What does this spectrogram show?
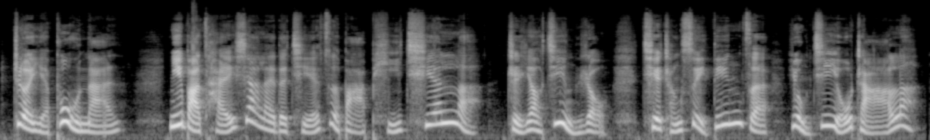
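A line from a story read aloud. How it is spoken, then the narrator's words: Laughing. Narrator (Chinese): 凤姐儿笑道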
